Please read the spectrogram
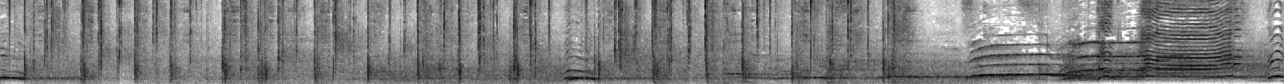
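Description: Step team stomping and clapping in a fast rhythm on a stage floor, with voices calling out over it. About ten seconds in the stomping stops and high-pitched shouts and whoops take over.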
